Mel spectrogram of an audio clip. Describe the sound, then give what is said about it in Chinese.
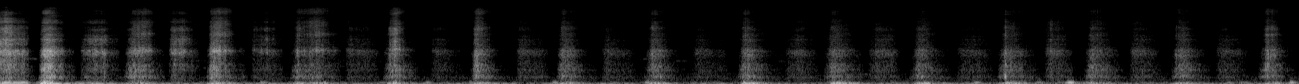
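Very rapid, forceful breathing in and out as a breathing exercise, a long, fast, even series of sharp breaths. “如果大家有兴趣的话，可以跟着我一起进行非常快速的吸气和呼气，重复十到十五次，就大概像这样。”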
